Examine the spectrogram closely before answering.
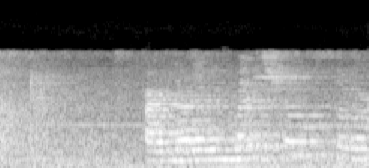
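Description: A young woman speaks calmly to the room.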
